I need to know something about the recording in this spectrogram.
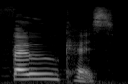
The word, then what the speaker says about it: focus: right now this one it's a problem for Focus so I see many people saying uh I see many different ways of pronouncing this word but there is only one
